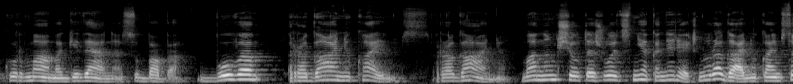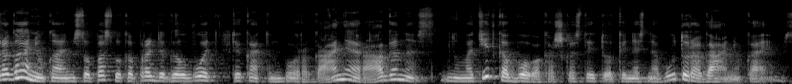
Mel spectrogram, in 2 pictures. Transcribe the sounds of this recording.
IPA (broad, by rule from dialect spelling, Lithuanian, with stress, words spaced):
kʊr ˈmɑːmɐ ɡʲɪˈʋʲæːnɐ sʊ ˈbɑːˌbɐ ˈbʊʋɐ rɐˈɡɑːnʲʊ ˈkɐɪms rɐˈɡɑːnʲʊ ˈmɐn ˈʊŋksʲt͡ʃʲɛʊ tɐs ˈʒuɔdʲɪs ˈnʲiɛkɐ nʲɛˈrʲɛɪkʃʲ nʊ rɐˈɡɑːnʲʊ ˈkɐɪms rɐˈɡɑːnʲʊ ˈkɐɪms oː ˈpɑːskʊ kɐp ˈprɑːdʲɪ ɡɐlˠˈʋuɔtʲ tʲɪk ˈkɑː tʲɪn ˈbʊʋɐ rɐˈɡɑːnʲeː ɐ ˈrɑːɡɐnɐs nʊ mɐˈtʲiːt kɐ ˈbʊʋɐ kɐʃˈkɐs tɐɪ ˈtuɔkʲɛ nʲɛs nʲɛˈbuːtʊ rɐˈɡɑːnʲʊ ˈkɐɪms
